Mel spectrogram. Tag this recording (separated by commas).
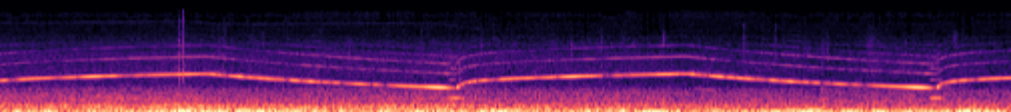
Emergency vehicle, fire truck (siren), Vehicle, Truck, Engine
